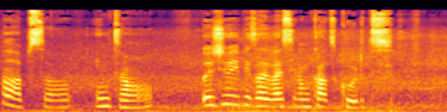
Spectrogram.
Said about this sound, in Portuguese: e eu estou na rua, por isso desculpem o barulho dos carros e barulhos de rua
